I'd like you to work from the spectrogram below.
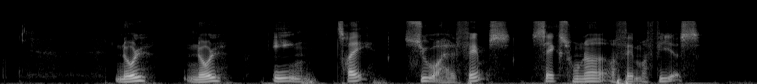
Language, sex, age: Danish, male, 41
